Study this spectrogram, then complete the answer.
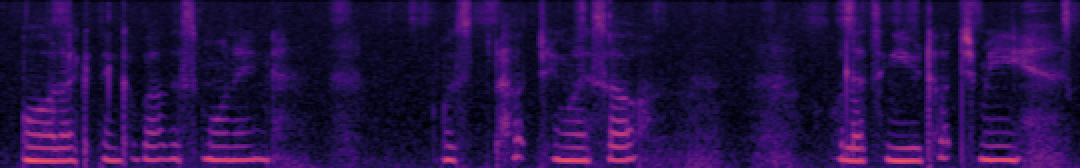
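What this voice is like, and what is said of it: English accent. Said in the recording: “I live in England, I don't know if you can tell by my accent.”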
